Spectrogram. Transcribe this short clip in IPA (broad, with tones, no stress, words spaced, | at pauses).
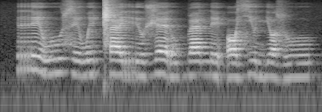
re˥˩wu˧ zɪ˨˩wɪ˥˩ ǁæ˧rʲo˨˩ ʒɛ˥˩ɾu˧ bæ˧ne˨˩ʔɔ˨˩ zʲu˥˩nʲɔ˥˩zu˧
